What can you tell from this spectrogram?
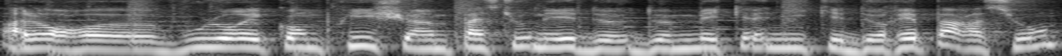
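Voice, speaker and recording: There is music in the background. A man with a high pitch speaks at a moderate pace, using ordinary pitch variation. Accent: southern French. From southern France, Agde (Hérault). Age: 50s. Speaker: sporting goods trainer and fishing enthusiast. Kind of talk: interview answers. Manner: hesitant, many fillers.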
